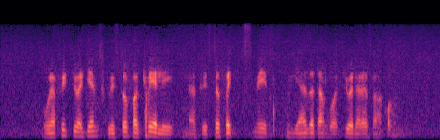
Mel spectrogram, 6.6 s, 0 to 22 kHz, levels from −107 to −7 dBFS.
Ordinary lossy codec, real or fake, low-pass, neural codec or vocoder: MP3, 96 kbps; fake; 10.8 kHz; codec, 24 kHz, 0.9 kbps, WavTokenizer, medium speech release version 2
